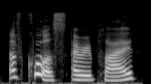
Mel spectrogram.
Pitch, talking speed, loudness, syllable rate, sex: 245 Hz, 160 wpm, -16 LUFS, 5.0 syllables/s, female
